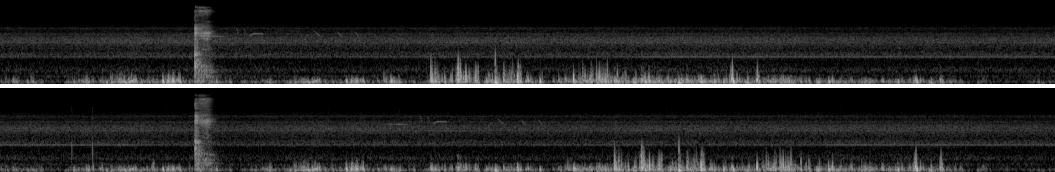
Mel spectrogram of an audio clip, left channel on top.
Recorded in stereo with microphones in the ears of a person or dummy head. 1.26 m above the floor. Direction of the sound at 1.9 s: 20° left (ahead or behind).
